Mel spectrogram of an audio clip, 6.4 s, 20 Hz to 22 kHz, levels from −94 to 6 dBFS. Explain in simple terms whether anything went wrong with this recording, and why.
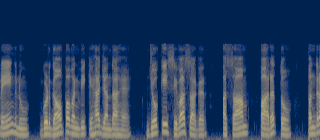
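Something did go wrong, across the whole clip: the speech sounds dull and muffled, with nothing above about 7 kHz, and a rough, fluttery hiss clings to it. That's heavy damage, likely from Dolby Digital compression squeezed too hard, filling discarded detail with noise.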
